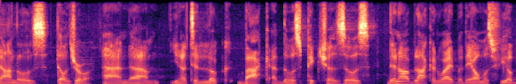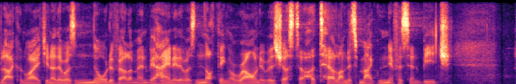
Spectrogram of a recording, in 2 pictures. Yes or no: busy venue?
yes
